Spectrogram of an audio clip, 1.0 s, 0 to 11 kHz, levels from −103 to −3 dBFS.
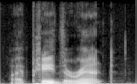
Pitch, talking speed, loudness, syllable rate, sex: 85 Hz, 235 wpm, -17 LUFS, 5.4 syllables/s, male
